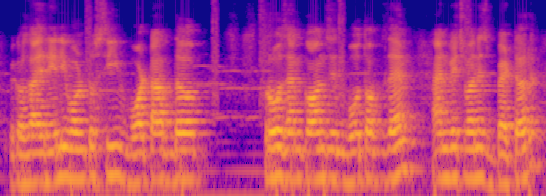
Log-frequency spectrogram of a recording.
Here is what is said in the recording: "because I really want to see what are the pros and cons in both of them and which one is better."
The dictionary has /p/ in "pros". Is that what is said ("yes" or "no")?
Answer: no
